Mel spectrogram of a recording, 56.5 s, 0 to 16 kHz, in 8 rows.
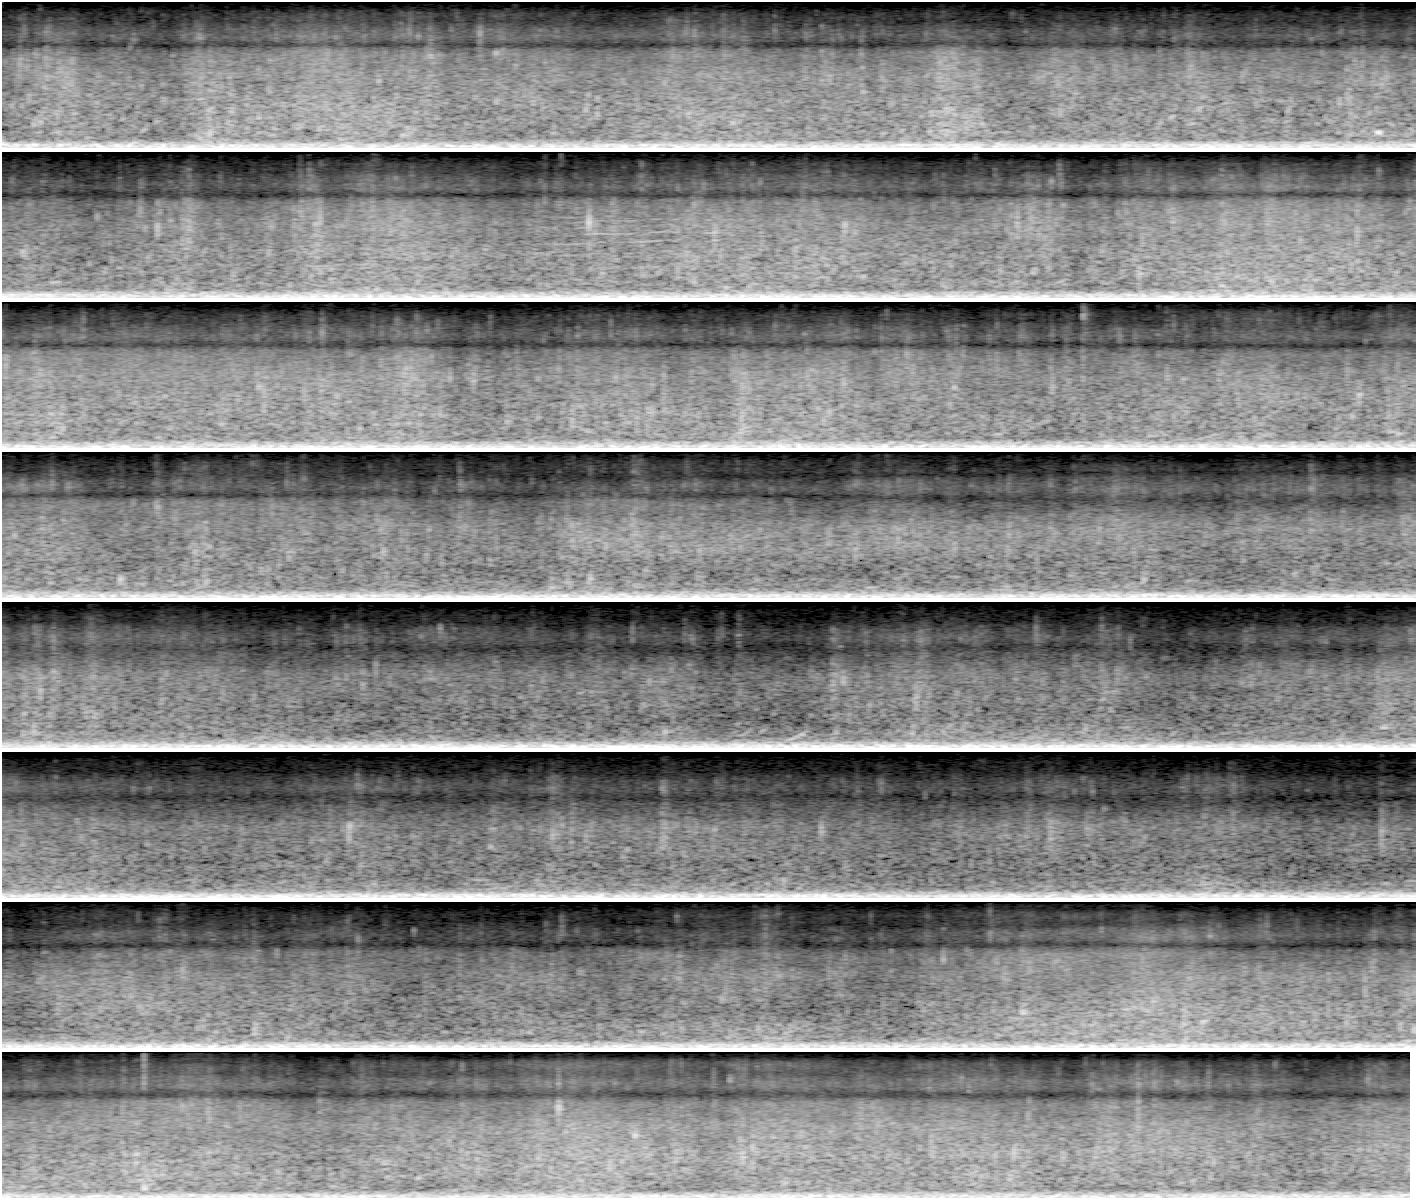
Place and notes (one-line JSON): {"title": "seaside sounds by the abandoned sanatorium, Heybeliada", "date": "2010-03-01 16:59:00", "description": "ambiance at the seaside by an abandoned sanatorium", "latitude": "40.87", "longitude": "29.09", "timezone": "Europe/Tallinn"}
